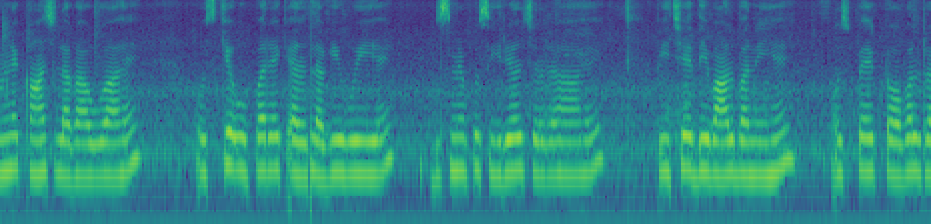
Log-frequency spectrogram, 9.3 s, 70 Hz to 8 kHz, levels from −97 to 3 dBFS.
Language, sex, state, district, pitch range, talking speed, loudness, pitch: Hindi, female, Chhattisgarh, Rajnandgaon, 205-230 Hz, 160 wpm, -21 LUFS, 215 Hz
